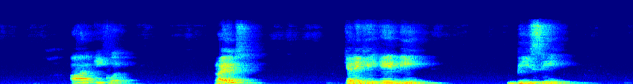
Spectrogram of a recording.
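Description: A young man speaks calmly and clearly, close by, in short phrases.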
